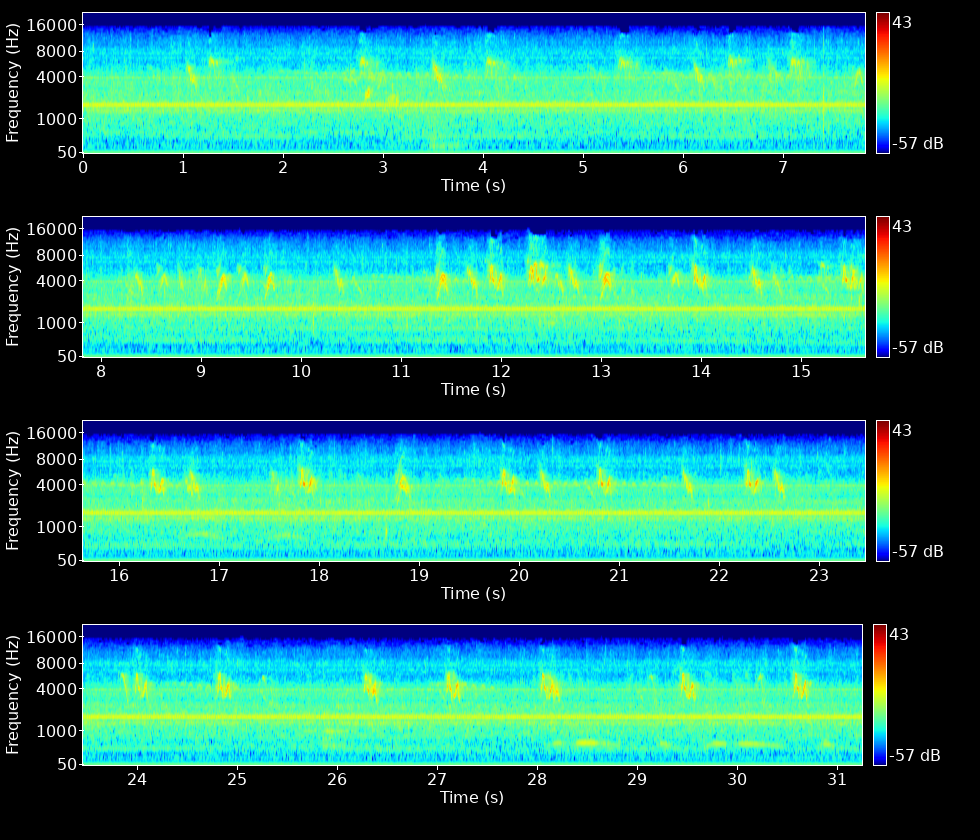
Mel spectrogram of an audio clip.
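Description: Small birds chirping: short high chirps repeating about once a second, growing more frequent and louder partway through, over a steady high-pitched whine.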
